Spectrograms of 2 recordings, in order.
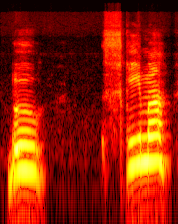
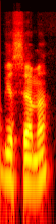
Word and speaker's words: Buscema: Buscema. Well, I remember there was an issue of Nova where Sal Buscema, Nova went to the Marvel offices and he met Sal Buscema, and he said, "How do you say?"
